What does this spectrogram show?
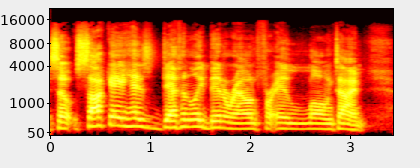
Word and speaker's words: sake: So something like sake is we sometimes emphasize the K as sake, or go sake. It's sake, and every syllable is the same amount of time and the same emphasis.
